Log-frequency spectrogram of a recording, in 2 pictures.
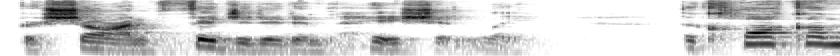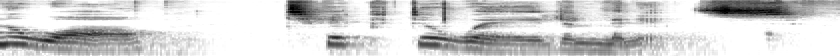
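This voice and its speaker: Woman, children's storyteller, lively intonation, unhurried pace, expressive read-aloud narration. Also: sits low, a little hiss or hum. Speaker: storyteller reading a picture book aloud.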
